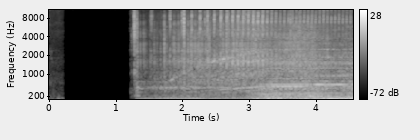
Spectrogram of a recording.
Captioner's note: projector whirring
